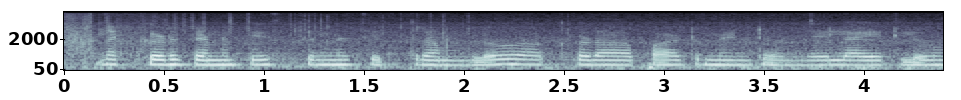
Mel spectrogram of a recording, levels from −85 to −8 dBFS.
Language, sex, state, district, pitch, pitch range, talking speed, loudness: Telugu, female, Andhra Pradesh, Sri Satya Sai, 205 Hz, 200-215 Hz, 110 wpm, -17 LUFS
